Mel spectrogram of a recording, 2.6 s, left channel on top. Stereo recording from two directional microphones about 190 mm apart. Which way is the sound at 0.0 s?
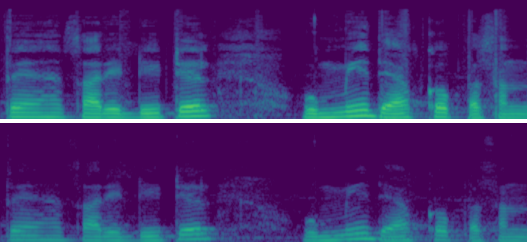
45° left (ahead or behind).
